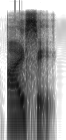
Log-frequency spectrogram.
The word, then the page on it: ICI: Indian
